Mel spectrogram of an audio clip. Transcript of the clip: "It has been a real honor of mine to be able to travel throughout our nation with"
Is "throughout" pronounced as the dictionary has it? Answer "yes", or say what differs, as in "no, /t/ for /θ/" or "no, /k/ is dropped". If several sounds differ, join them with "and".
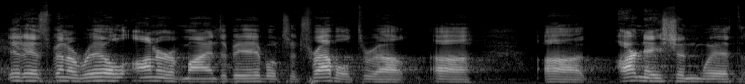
yes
